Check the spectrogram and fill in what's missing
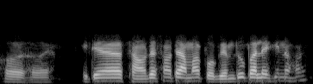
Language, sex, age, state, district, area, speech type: Assamese, male, 18-30, Assam, Dhemaji, rural, conversation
